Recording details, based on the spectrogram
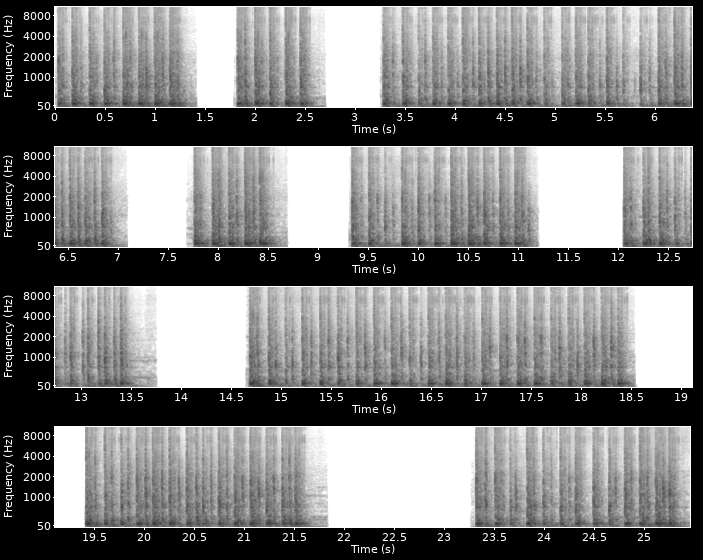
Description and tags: I've created this funny sr pelo running sound. it's easy to create all you have to do is just slam your hands so many times as fast as you can to make it sound accurate.
funny, running, srpelo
